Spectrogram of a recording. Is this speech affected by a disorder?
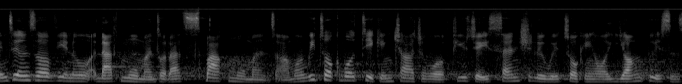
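No.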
